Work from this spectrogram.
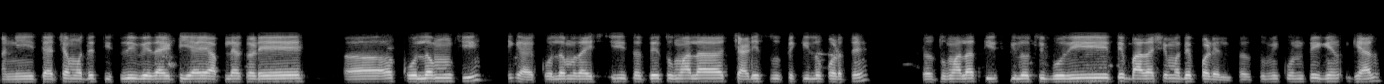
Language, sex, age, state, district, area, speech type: Marathi, female, 18-30, Maharashtra, Bhandara, urban, conversation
